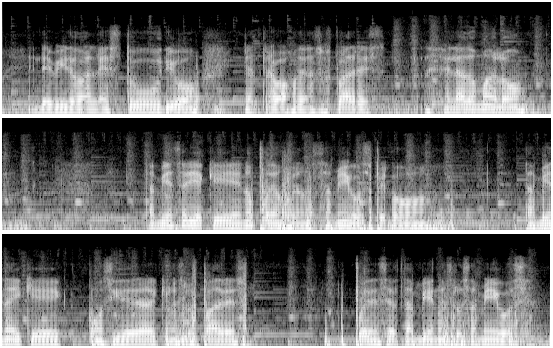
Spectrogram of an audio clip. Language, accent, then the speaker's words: Spanish; Madre de Dios, Peru; Soy de Perú, de la región de Madre de Dios, y desde aquí les mando saludos para todos los niños, niñas, jóvenes y adolescentes de Colombia.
